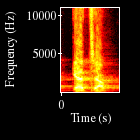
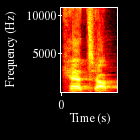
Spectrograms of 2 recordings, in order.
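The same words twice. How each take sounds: First: ক্যাচ আপ run together with an unaspirated k; common mispronunciation. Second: ক্যাচ আপ with a breath-puffed k, "khech-ap"; teacher's careful ক্যাচ আপ, airy first sound; correct pronunciation. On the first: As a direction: say ক্যাচ আপ as one word, like "ketchup". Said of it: "আমরা বলি". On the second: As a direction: aspirate the k and model ক্যাচ আপ clearly. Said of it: "এটা উচ্চারণ হবে". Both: Shown as a demonstration.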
